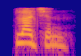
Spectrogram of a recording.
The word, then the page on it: bludgeon: ‘blʌdʒən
